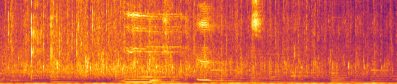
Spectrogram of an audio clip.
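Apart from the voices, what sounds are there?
audience applauding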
